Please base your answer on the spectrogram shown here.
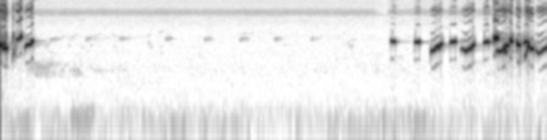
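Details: Sooty-headed bulbul song played to coax other bulbuls to sing. A short chirp opens, then after a long silence a quickening series of whistled, wavering notes builds into a dense chatter.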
